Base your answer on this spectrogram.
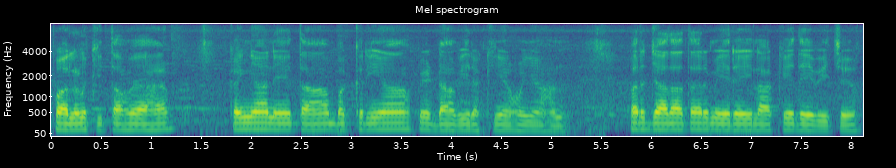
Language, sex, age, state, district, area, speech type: Punjabi, male, 30-45, Punjab, Pathankot, urban, spontaneous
